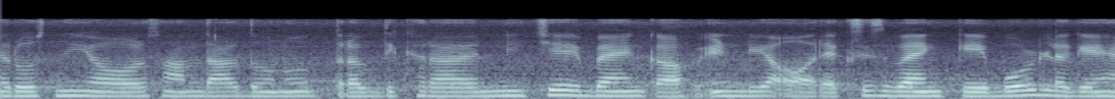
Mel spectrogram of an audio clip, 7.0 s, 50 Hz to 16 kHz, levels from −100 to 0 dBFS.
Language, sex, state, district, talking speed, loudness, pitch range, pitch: Hindi, female, Uttar Pradesh, Lucknow, 165 wpm, -17 LUFS, 155-170 Hz, 160 Hz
